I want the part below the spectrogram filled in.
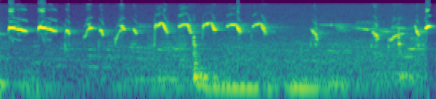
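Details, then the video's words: Long-tailed shrike song played as a lure for other shrikes, a string of hooked whistled notes repeated roughly three per second, trailing into softer scattered notes. "Kicauan Cendet Memukau! Pancingan Cendet Gacor Full Isian Mewah"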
